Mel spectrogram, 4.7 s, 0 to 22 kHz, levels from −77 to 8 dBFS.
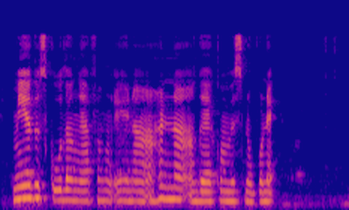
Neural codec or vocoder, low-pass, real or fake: none; 10.8 kHz; real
